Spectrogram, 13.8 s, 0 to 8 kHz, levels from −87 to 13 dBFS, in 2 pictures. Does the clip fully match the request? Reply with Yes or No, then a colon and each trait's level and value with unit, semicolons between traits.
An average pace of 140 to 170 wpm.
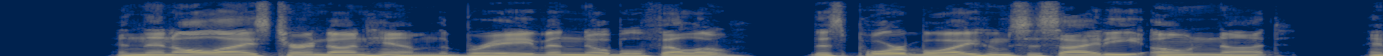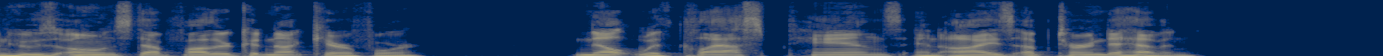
Yes: average, 160 wpm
